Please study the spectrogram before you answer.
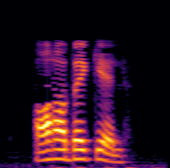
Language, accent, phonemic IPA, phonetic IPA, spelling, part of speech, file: Armenian, Eastern Armenian, /ɑhɑbeˈkel/, [ɑhɑbekél], ահաբեկել, verb, Hy-ահաբեկել.ogg
- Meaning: 1. to scare, to frighten, to terrify 2. to terrorize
